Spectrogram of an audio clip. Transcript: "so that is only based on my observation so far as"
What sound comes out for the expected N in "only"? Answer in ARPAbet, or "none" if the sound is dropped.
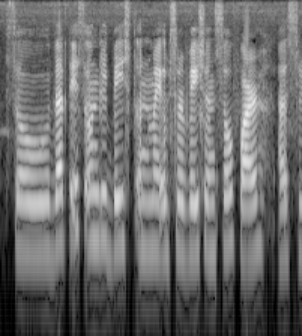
N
